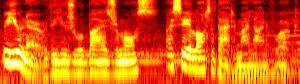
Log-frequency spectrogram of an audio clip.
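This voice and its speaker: A cocky male assassin for a fantasy game. His voice sits a little low and moves with lively, expressive swings. He is wry, sly and casual, over clear background music. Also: brisk. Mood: wry, matter-of-fact. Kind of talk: video game character acting.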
